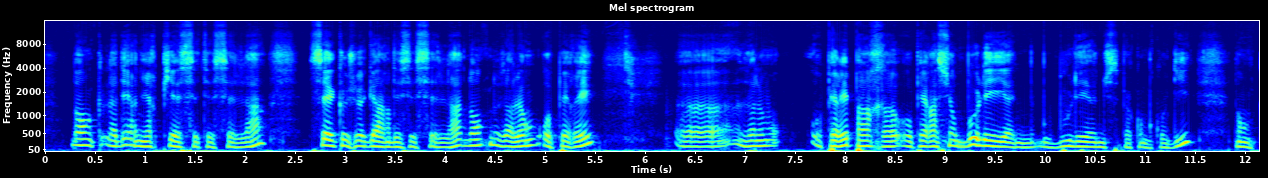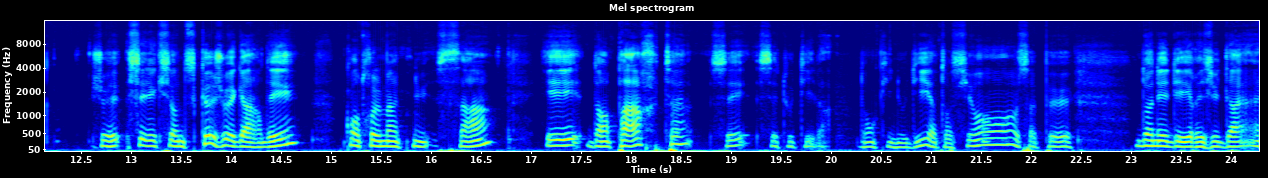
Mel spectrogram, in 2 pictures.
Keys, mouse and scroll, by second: 0.5 click, 2.4 click, 13.4 click, 16.1 ctrl+click, 19.7 click.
